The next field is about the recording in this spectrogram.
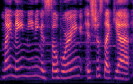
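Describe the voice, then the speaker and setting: A woman with a fairly high voice streams a game, chatting in loose, slangy rambles. Her delivery is animated and giggly, with faint game music playing behind her. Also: moderate pace. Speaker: livestreamer. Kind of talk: casual livestream chat while playing a game. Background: video game music.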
